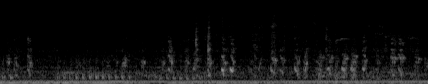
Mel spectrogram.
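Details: Guinea pig boar meeting a white sow at their introduction; short soft squeaks and chirps come in scattered bursts over a low pulsing rumble, with a steady background hum throughout.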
